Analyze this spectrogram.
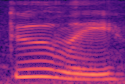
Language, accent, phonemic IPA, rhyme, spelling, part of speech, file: English, US, /ˈduli/, -uːli, duly, adverb, En-us-duly.ogg
- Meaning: 1. In a due, fit, or becoming manner; as it ought to be; suitably; properly 2. Regularly; at the proper time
